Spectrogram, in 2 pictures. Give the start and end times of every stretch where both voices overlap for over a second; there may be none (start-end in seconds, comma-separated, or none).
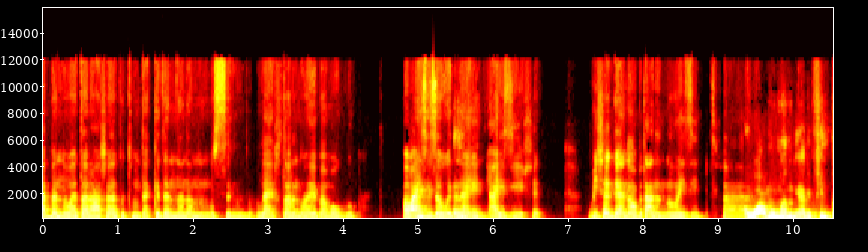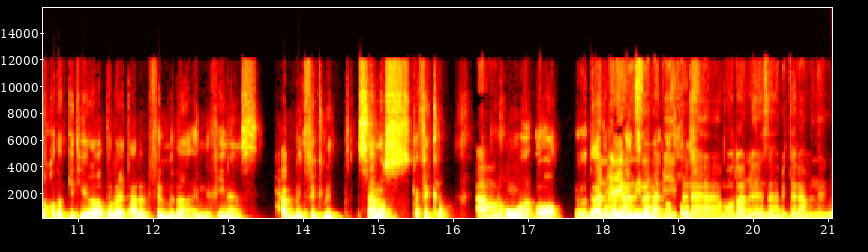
17.9-19.3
